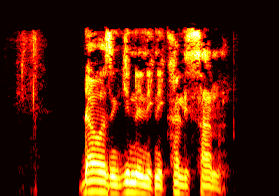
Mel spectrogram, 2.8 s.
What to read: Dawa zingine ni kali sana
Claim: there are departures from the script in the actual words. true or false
true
